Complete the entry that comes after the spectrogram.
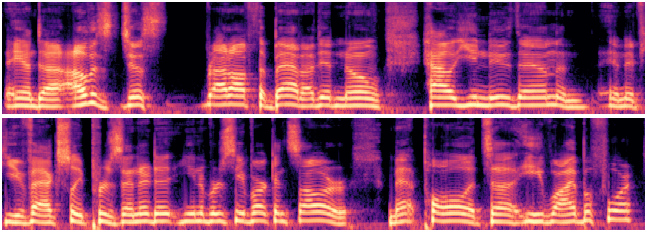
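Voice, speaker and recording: A man's voice: sits high, steady tone, normal speed, hardly any pauses, no room sound. A man hosting an interview stream, chatty and upbeat, laughing easily with his guest. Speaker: host. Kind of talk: casual interview chat.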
